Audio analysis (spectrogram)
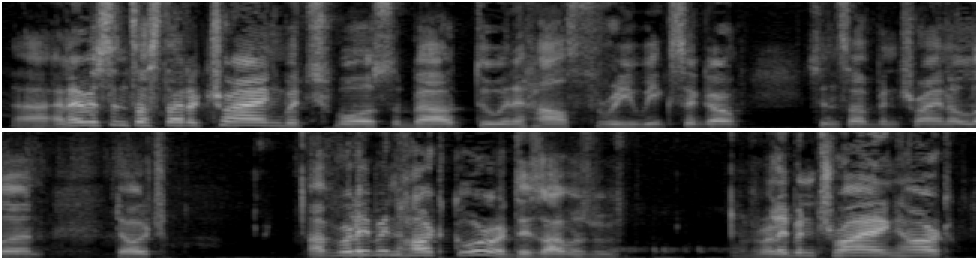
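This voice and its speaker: A young man with a Czech accent rambles on in a casual, self-mocking way, swearing as he goes. His voice sits a bit high for a man, and the sound is very dry and close to the mic. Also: fairly bright tone, dry recording. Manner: chatty, swears freely, laughs at himself. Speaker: gaming video creator. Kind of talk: casual rambling live commentary.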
